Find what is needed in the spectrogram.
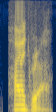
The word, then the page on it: hydra: American English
